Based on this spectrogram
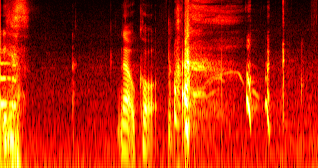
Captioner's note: laughs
